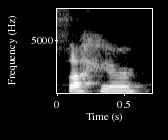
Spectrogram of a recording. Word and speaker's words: Sahir: way she taught me to pronounce her name sahir rhymes with hair what is it about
